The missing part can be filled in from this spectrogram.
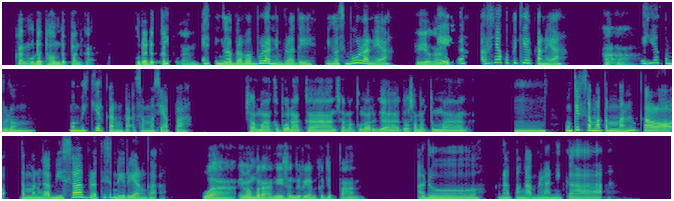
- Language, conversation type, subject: Indonesian, podcast, Apa yang kamu pelajari tentang waktu dari menyaksikan matahari terbit?
- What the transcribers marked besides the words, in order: tapping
